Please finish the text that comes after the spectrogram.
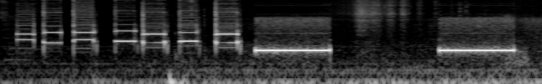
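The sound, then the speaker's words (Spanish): Seven quick touch-tone dialing beeps in an uneven rhythm, followed by two long, steady low-pitched ring tones separated by a pause, as Nairo Quintana phones Falcao, 'el Tigre', in a call aired on Blu Radio's Blog Deportivo. No one speaks. “Eh, les quiero contar que eh, hay grabación telefónica del diálogo entre Nairo y el Tigre.”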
